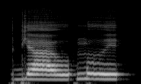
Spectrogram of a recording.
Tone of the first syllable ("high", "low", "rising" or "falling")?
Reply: high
